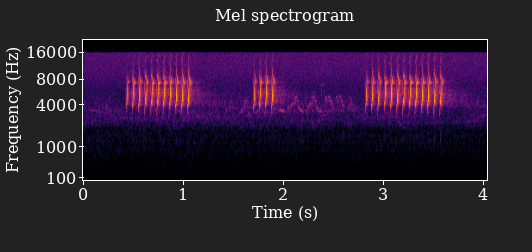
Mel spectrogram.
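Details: Spizella sparrow, an American sparrow: three dry, rapid trills of evenly spaced high pulses. Two longer bursts frame a short one, with faint soft chips between them.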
